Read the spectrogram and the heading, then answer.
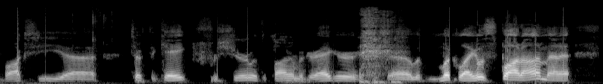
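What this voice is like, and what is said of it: Raspy, partly lost voice. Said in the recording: “a little raspy here. Lost my voice a little bit singing”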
